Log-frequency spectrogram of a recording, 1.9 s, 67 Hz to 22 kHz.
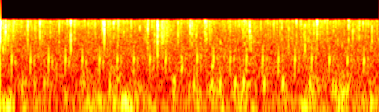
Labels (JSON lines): {"label": "biophony, rattle", "recorder": "SoundTrap 500"}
